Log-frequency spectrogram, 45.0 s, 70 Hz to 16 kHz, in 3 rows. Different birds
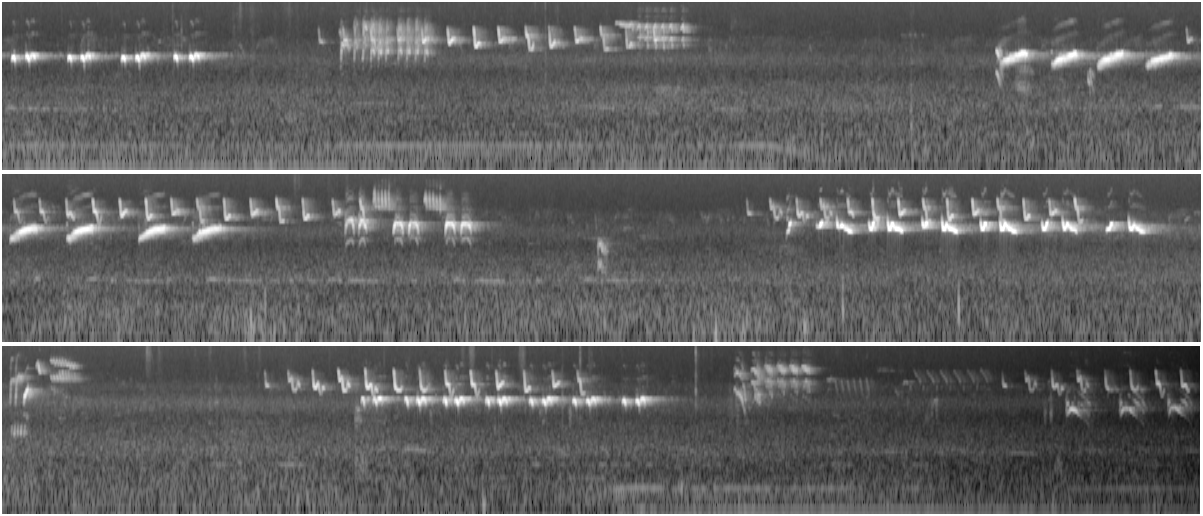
12.4s 44.9s

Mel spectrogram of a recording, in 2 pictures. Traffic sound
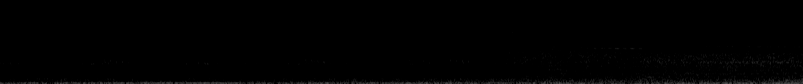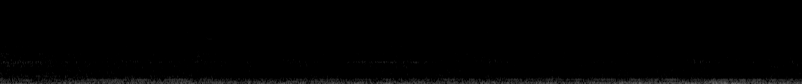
4.9s 16.0s

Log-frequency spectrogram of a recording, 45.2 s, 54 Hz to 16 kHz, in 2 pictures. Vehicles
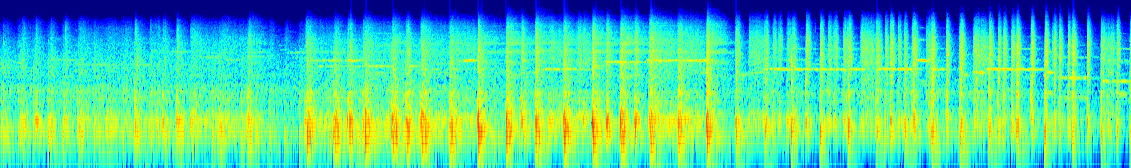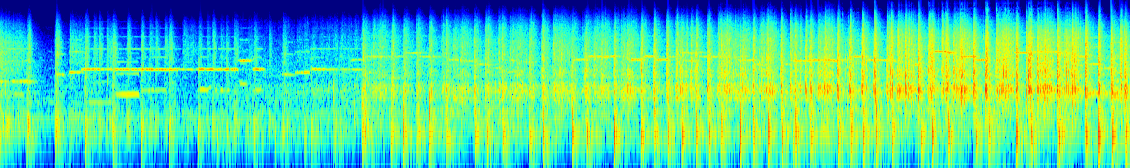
28.7s 45.2s

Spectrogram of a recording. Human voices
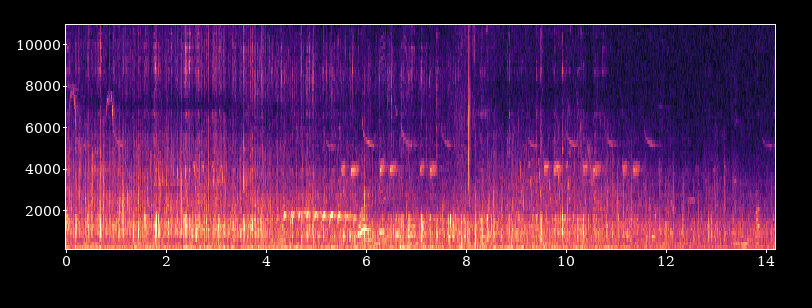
5.3s 12.1s, 13.3s 14.1s

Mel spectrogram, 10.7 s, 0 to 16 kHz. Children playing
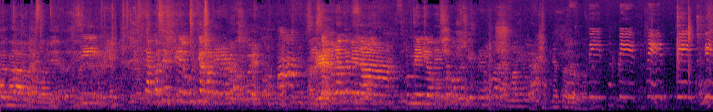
3.7s 5.2s

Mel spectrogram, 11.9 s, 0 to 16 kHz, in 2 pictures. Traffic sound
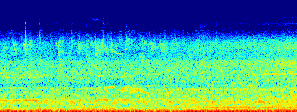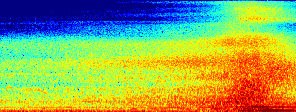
7.0s 11.8s

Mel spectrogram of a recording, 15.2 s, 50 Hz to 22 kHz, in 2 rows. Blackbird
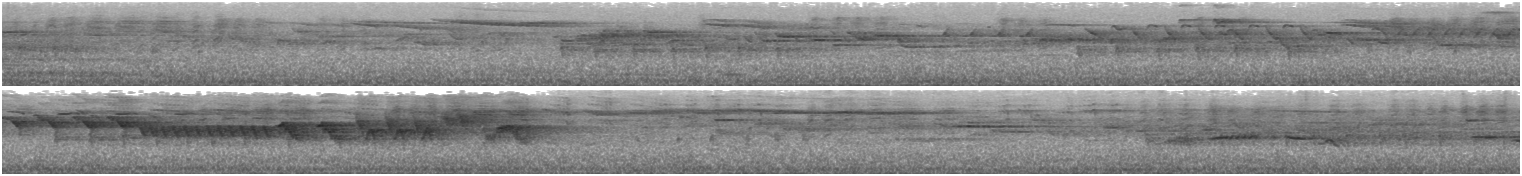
0.0s 4.1s

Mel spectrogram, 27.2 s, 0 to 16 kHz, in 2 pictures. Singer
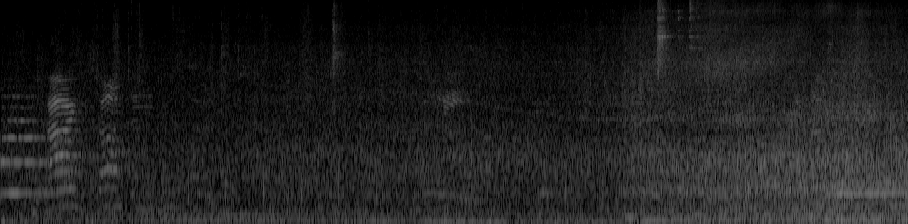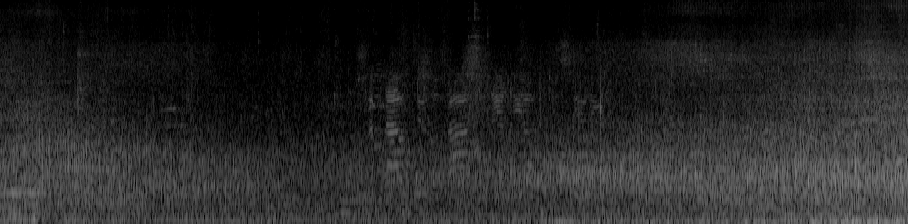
0.0s 3.8s

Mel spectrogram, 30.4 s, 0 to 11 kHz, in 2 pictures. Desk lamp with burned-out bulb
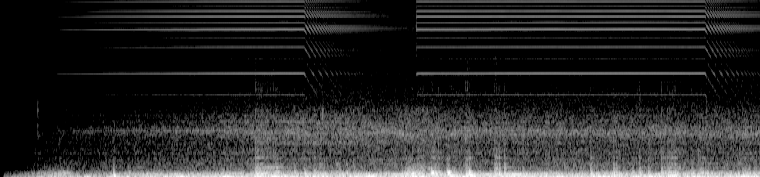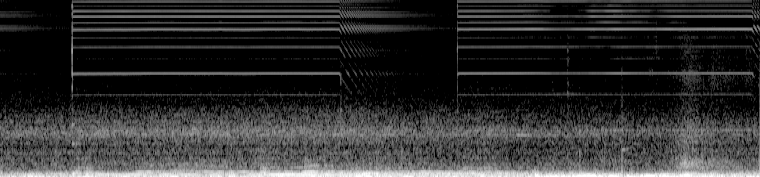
16.6s 30.4s

